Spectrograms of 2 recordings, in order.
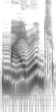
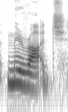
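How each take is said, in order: First: The stress is on the first syllable. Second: The stress is on the second syllable. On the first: The speaker calls it wrong. "not mirage" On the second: The speaker calls it right. "which is pronounced as mirage"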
